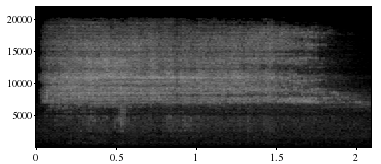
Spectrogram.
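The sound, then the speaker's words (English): A snake hisses in one steady, sharp, airy stream lasting about two seconds, fairly loud, fading slightly at the end with no voices. “One day, a sneaky snake slithered up to Eve.”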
